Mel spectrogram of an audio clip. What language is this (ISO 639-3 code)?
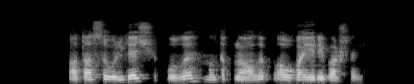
tat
